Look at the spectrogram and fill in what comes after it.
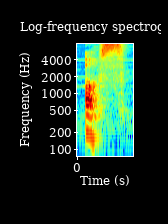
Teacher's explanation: like us together with an unvoiced S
